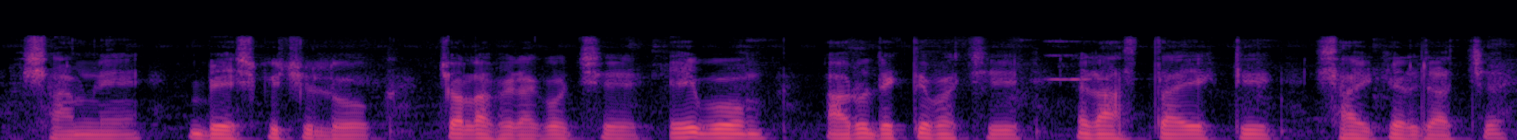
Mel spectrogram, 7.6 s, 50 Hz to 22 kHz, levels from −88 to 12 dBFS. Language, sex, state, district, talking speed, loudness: Bengali, female, West Bengal, Jhargram, 110 wpm, -34 LUFS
